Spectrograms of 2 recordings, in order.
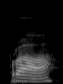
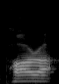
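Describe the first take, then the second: First: The word is squeezed into one syllable. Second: The word is said with two syllables. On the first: "pra instead of para" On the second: "instead of para"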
